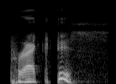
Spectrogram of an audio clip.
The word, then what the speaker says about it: practice: in the proper order remember the e is silent in the word practice press the slap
